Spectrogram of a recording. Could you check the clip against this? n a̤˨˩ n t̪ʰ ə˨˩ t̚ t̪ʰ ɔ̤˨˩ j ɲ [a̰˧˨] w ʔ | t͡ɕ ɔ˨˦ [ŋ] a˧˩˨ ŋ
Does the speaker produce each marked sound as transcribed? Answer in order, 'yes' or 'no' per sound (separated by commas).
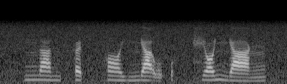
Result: yes, no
